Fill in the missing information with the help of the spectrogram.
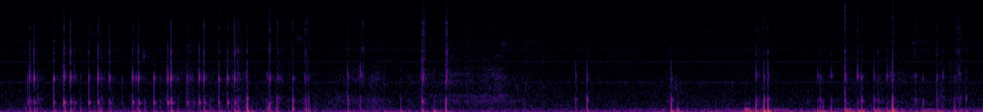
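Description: A small, hollow white cardboard gift box is held in both hands above a microphone and tapped and scratched with fingertips and nails. Quick, dry taps and clicks come in irregular bursts, with soft scratching between them. A low, hollow thump carries under the taps.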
